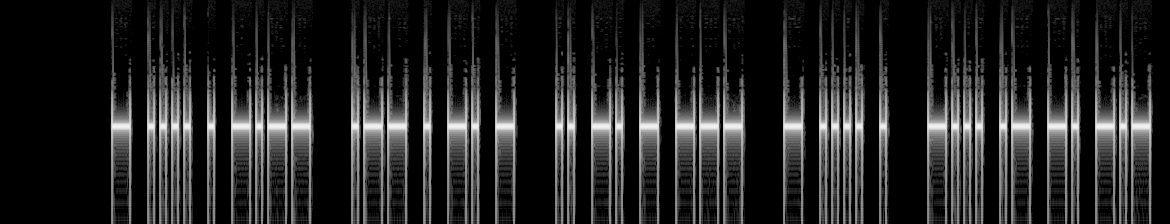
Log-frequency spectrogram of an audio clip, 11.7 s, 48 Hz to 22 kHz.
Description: Morse code, heard as a keyed tone, about 20 wpm, 700 Hz. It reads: THEY WENT INTO THE BANK
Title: Sentences from Top 900 Words 20wpm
